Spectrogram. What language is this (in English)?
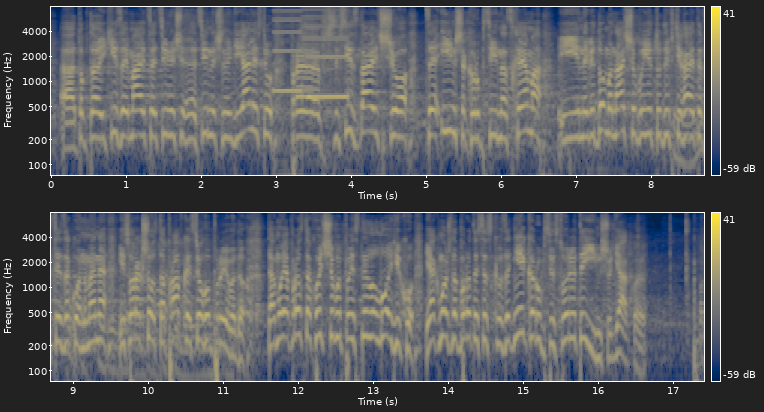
Ukrainian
